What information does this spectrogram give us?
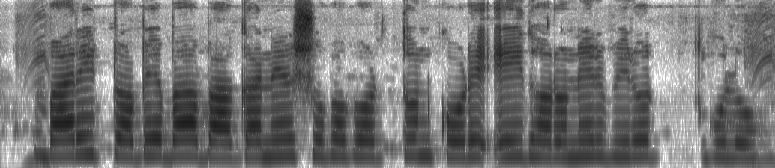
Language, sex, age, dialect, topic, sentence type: Bengali, female, 60-100, Rajbangshi, agriculture, question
